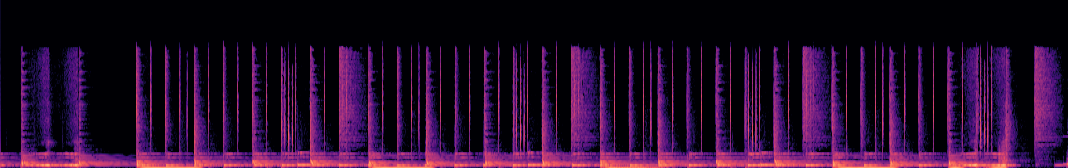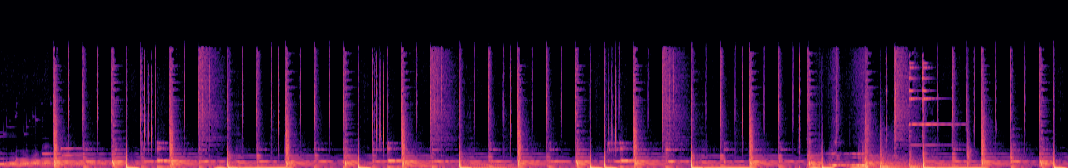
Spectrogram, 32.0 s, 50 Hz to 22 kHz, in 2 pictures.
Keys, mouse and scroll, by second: 1.8 double click, 2.7 double click, 2.8 ctrl+space, 3.4 double click, 4.0 right click, 6.6 double click, 7.5 ctrl+alt+click, 8.1 ctrl+alt+click, 13.7 double click, 17.6 double click, 22.6 ctrl+alt+click, 23.8 ctrl+alt+click, 24.9 ctrl+alt+click, 28.1 Right, 28.8 double click, 29.9 Up.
